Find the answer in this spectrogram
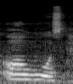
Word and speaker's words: Oğuz: team nila ni augus is it augus or aus ang alam ko kasi silent G yun eh sa turkey yung G na may line na ganon is um silent geon of course maglalagay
